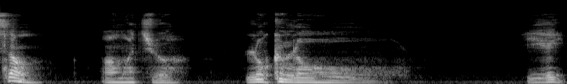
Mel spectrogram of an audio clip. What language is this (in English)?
Japanese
